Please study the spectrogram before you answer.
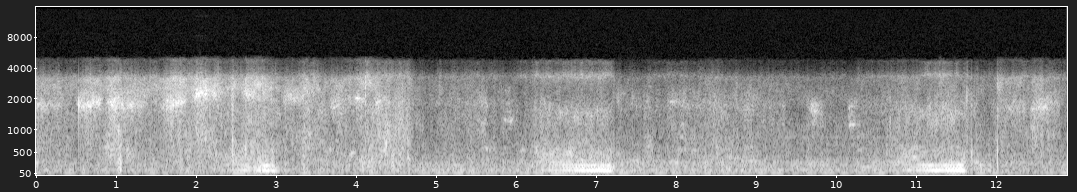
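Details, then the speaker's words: Loud, slow, rough, rumbling snores about every five seconds over steady room noise from a sleeping female pit bull; snoring. "Sadie, quit snoring."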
